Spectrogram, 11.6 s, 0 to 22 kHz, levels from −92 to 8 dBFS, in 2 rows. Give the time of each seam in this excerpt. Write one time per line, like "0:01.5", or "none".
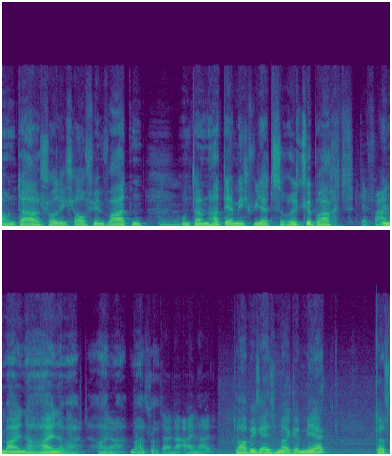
0:09.0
